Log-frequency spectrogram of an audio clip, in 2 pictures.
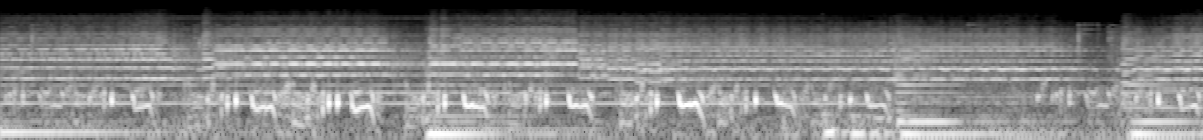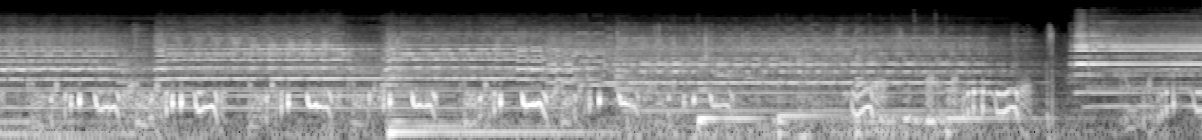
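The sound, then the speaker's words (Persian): Pigeons cooing: soft, low, throaty coos repeating in a steady rhythm throughout, moderately loud, with no voices. “چه کسی راز آن تپش قلب و بغبغوهای نجواگرانه را می‌داند و پیوندی که تا دم مرگ هم نمی‌گسلد؟”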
